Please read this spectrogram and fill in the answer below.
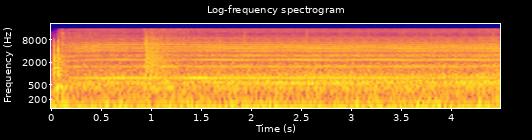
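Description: Steady mechanical whirring sound effect of a motor raising a car carrier's upper ramp, with a sharp click about a second in.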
